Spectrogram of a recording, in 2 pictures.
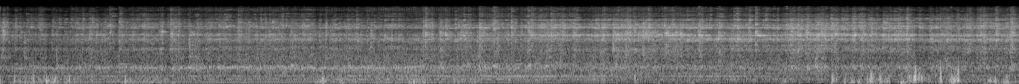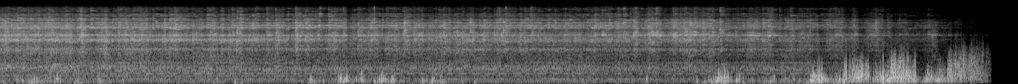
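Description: Reform Mounty 100 slope tractor's diesel engine running steadily under load while it drags a meadow harrow across grass, with a constant hiss and rattle over the engine note. The sound cuts off abruptly near the end.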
